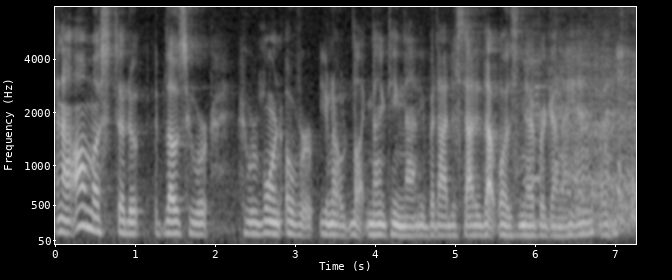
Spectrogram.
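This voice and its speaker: A woman's very deep, low voice at a fairly quick pace, with fairly even intonation over noticeable background noise. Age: 70s. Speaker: audience member asking a question. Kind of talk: audience Q&A comment. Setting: conference hall with audience, microphone in room.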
